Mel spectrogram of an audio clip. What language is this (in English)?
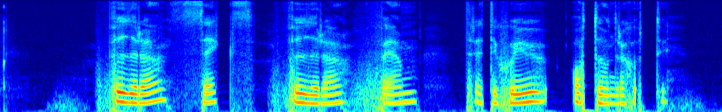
Swedish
